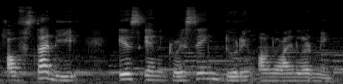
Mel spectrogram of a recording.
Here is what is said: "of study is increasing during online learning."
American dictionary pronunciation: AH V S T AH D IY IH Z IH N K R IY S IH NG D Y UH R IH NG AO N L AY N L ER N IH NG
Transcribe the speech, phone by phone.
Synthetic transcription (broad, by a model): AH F S T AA D IY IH S IH N K R IY S IH NG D Y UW R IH NG AO N L AY N L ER N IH NG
